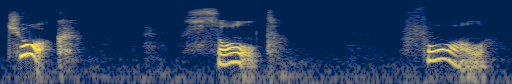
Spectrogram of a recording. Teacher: довге о подовжене О дві крапки у транскрипції перед двома літерами л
